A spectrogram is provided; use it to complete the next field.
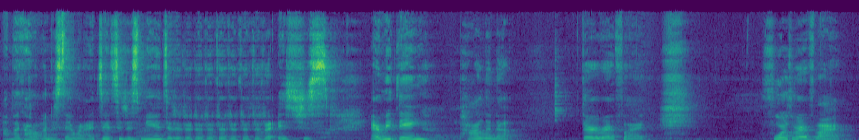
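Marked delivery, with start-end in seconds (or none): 0.2-1.6 put-on tearful, bawling voice. Retelling breaking down at the tattoo parlor: imitating own past crying. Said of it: "I'm crying, I'm bawling".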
